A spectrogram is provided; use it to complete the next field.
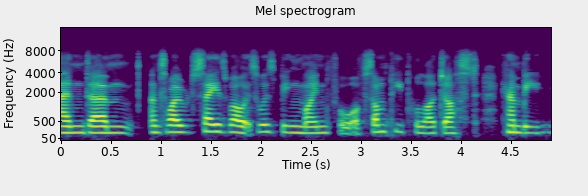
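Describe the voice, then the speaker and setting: A woman with an unremarkable speaking voice talks at a moderate pace in a fairly low pitch with fairly even intonation. The sound is dry and close with no echo, over a quiet background. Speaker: panelist. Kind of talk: panel discussion. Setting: video call.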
